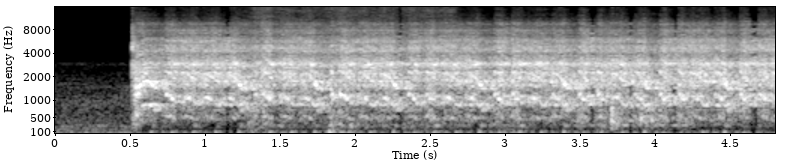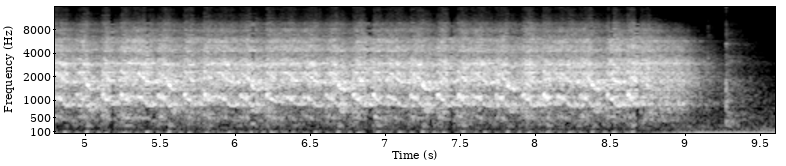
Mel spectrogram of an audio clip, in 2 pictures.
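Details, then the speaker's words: 1996 Suzuki GSF600 Bandit, first start after 14 years sitting, wiring fixed and carburetors cleaned: fast, even starter cranking about four pulses a second for eight seconds with no catch; owner suspects carburetors flooding; starter getting hot. "let me uh give it a little bit more shot still got gas in it carburetors are probably just flooding but it is trying to"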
